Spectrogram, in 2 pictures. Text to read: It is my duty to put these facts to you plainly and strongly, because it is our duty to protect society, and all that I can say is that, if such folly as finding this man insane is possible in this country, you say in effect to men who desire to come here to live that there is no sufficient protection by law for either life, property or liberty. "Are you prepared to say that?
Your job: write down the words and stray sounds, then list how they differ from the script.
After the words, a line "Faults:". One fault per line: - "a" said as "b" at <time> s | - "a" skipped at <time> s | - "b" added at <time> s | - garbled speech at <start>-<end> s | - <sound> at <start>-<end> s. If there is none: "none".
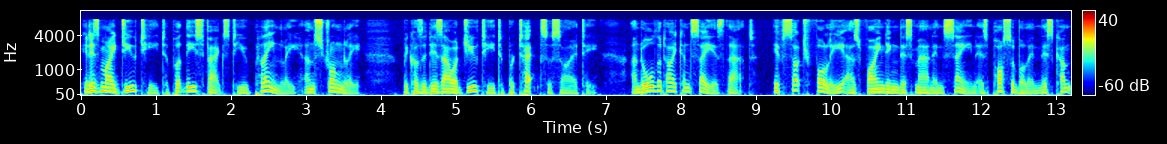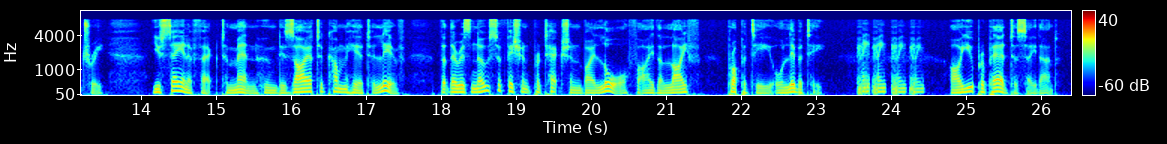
It is my duty to put these facts to you plainly and strongly, because it is our duty to protect society, and all that I can say is that, if such folly as finding this man insane is possible in this country, you say in effect to men whom desire to come here to live that there is no sufficient protection by law for either life, property or liberty. "Are you prepared to say that?
Faults:
- "who" said as "whom" at 15.7 s
- laugh at 23.6-24.5 s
